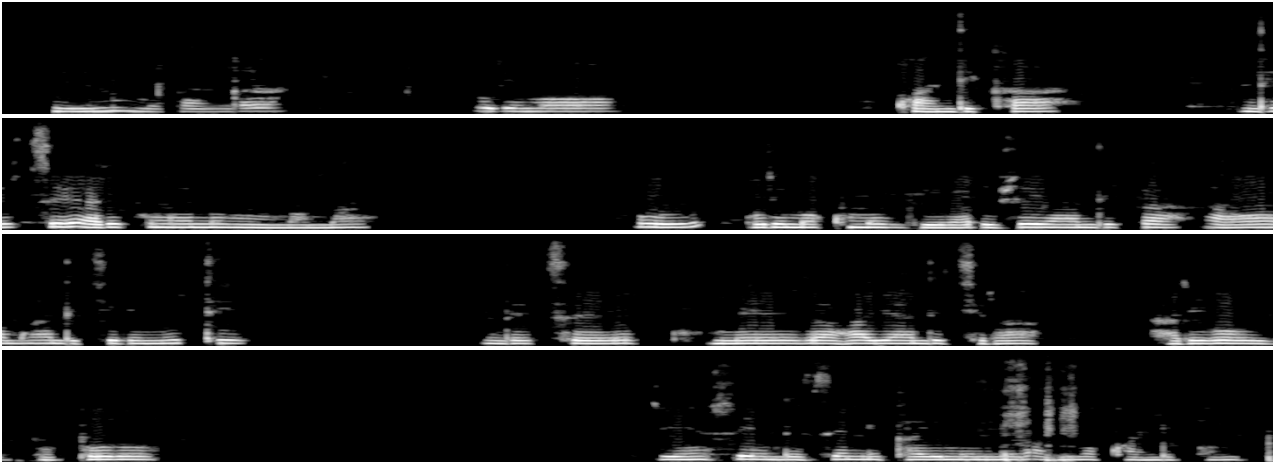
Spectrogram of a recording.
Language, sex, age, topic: Kinyarwanda, female, 25-35, health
